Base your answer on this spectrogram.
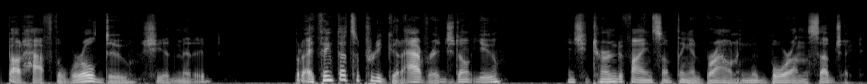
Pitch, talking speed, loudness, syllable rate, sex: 100 Hz, 210 wpm, -23 LUFS, 5.8 syllables/s, male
